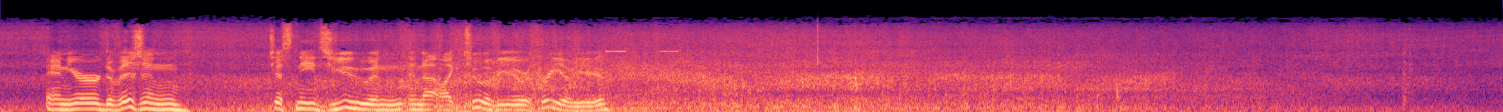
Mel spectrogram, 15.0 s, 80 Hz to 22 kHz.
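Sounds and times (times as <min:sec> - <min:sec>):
vehicle passing: 0:01.0 - 0:15.0.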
